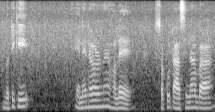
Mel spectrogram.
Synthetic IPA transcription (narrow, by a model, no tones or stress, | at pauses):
ɡotiki | ɛnɛdʱɔɹɔnɛɦɔlɛ | sɔkutasinaba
